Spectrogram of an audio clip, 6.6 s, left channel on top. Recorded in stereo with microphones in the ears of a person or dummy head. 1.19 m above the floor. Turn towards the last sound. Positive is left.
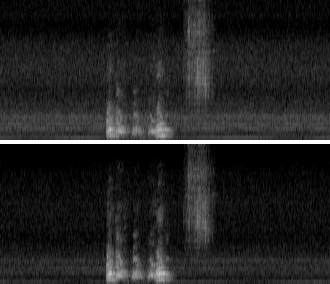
turn(degrees=15)  # may be behind; listen again after turning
